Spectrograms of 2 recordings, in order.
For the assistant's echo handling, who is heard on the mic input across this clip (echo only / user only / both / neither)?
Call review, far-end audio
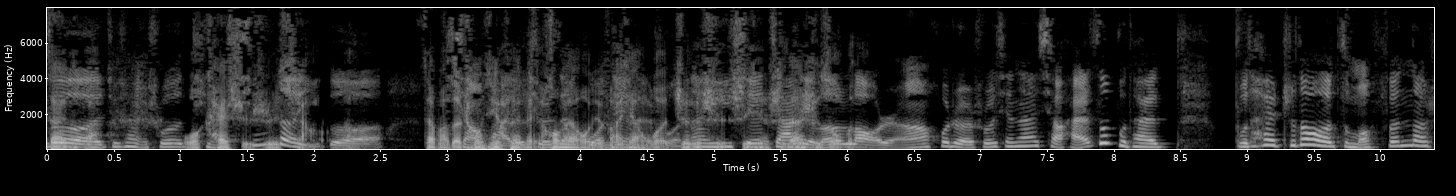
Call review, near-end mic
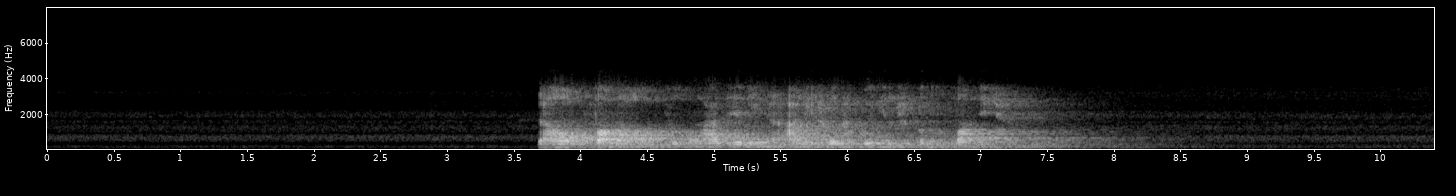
user only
